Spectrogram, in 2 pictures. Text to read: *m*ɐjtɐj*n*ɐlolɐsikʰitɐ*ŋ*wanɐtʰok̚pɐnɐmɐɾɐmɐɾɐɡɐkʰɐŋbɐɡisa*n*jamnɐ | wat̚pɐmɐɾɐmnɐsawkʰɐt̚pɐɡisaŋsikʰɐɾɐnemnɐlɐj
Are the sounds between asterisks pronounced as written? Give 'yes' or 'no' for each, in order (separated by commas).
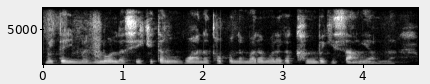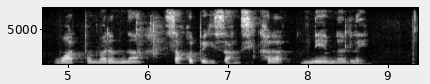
yes, no, yes, no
